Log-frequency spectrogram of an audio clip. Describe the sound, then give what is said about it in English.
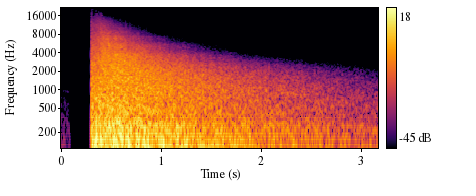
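A single sharp, loud crack of thunder bursts in suddenly, then rolls and rumbles on with deep low tones, slowly fading over a few seconds. No one speaks. “A crack of thunder.”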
